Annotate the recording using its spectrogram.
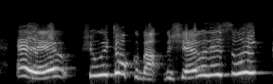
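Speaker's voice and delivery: very bad fake English accent, loud and high. Starting the talk about this week's show, in a bad english accent. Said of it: "that's the worst English accent ever".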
